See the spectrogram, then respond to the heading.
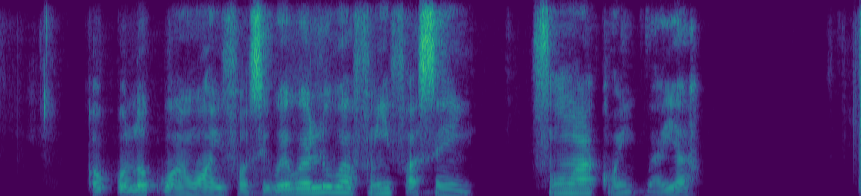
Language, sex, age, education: Yoruba, female, 15-29, tertiary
